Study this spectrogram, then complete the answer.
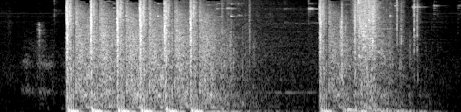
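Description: Fortnite gunfire: a rapid, loud burst of automatic shots lasting over a second, a brief pause, then a second shorter burst, all close and punchy.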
